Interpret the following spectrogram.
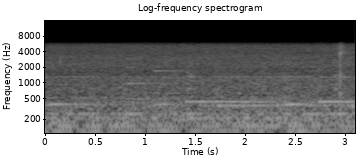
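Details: Soft music with a ticking, clock-like pulse plays throughout, filling an indoor room.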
